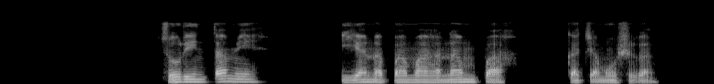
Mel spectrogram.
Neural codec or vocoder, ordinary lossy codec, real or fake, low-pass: none; Opus, 16 kbps; real; 7.2 kHz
